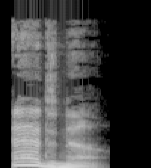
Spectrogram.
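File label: "adnoun", British English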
